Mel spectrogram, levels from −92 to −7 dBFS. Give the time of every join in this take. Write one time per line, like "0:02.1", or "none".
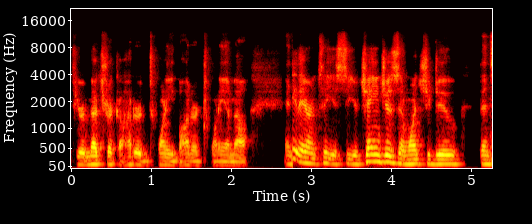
0:01.4
0:02.8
